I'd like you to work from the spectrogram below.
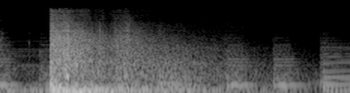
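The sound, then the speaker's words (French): A single cannon shot, fired at the Grosse-Île quarantine station to force ships to stop, booms with a deep rumble rolling away over a couple of seconds while a low sustained musical tone hums underneath. “On doit même à l'occasion tirer des coups de canon pour forcer les navires un peu trop pressés de s'arrêter à Grosse-Île.”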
